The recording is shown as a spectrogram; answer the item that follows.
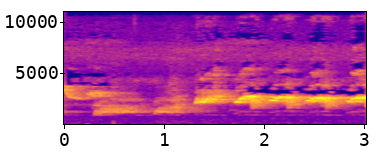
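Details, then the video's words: Singing nightingale delivering a lower whistled phrase that then jumps higher into a run of short, wavering, repeated notes, loud and clear against a quiet background. "Singing nightingale. amazing bird song"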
